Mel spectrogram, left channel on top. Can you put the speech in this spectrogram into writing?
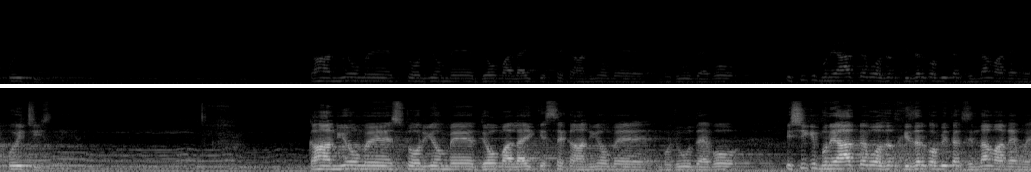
کوئی چیز نہیں ہے. کہانیوں میں، سٹوریوں میں، دیو مالائی قصے کہانیوں میں موجود ہے. وہ اسی کی بنیاد پہ وہ حضرت خضر کو ابھی تک زندہ مانے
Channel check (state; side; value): quieter; left; 37.1 dB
